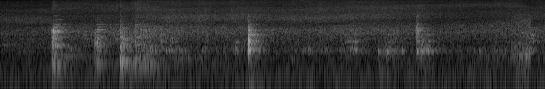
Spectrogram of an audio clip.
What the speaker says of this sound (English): cook out the rawness and bloom the spices. Tomatoes and chili in there. Onion in there.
